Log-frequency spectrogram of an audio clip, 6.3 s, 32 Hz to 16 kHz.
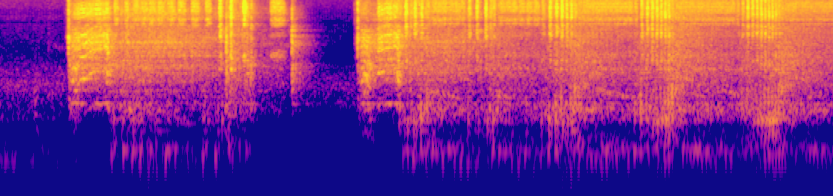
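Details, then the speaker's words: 2008 Roketa Sicily 150 scooter, after repair: fires up, cuts out briefly, restarts, then settles into a smooth idle with clean light revs; running beautifully. "oh as you can see it's running beautifully now so I'm going to go ahead and start reassembling it here"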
